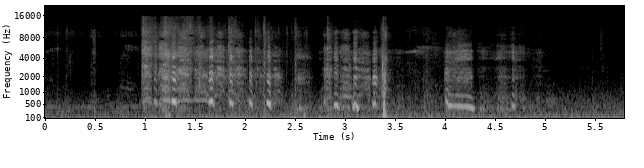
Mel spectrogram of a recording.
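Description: An elderly man laughs heartily close by.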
